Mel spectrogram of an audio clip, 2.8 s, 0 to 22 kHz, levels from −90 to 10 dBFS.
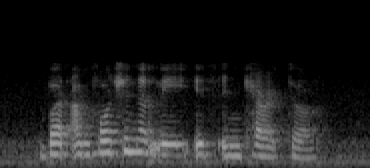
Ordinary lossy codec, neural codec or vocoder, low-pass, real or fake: none; vocoder, 44.1 kHz, 128 mel bands every 256 samples, BigVGAN v2; 5.4 kHz; fake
